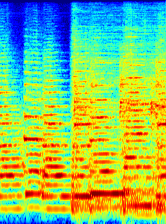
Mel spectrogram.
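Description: A small wind section of trumpets, trombone and saxophone playing a phrase of held chords together, stepping to a new chord about every half second, recording the instrumental part of a song.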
